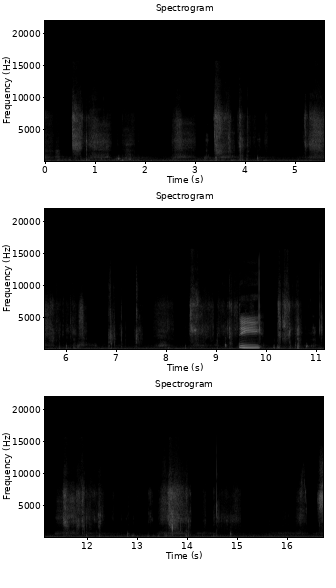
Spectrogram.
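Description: Paper pages rustle and swish as they are turned.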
